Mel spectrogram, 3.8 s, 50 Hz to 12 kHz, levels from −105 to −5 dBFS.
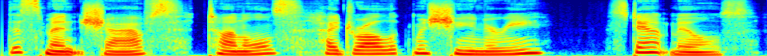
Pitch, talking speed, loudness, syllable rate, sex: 205 Hz, 125 wpm, -18 LUFS, 4.0 syllables/s, female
